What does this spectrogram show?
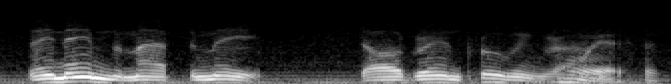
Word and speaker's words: Dahlgren: named them after me dog rain Proving Ground oh yeah of course they uh they mispronounce it down there dull green they say but still named after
